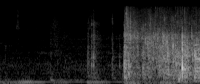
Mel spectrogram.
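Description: Water poured from a clear plastic bowl into a plastic bin, a splashing rush that starts suddenly about a second in after a quiet start.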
